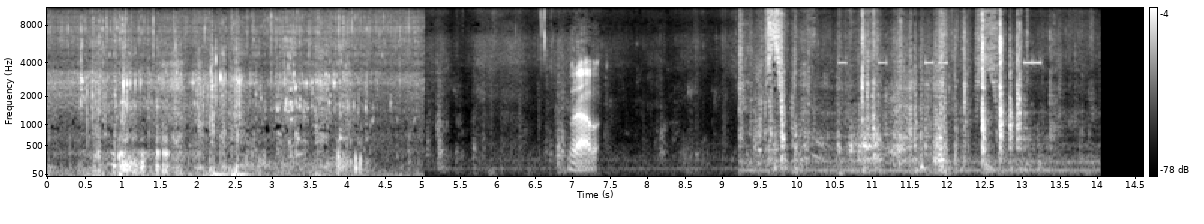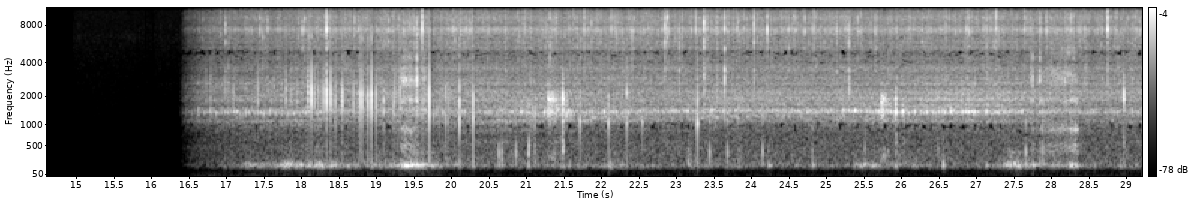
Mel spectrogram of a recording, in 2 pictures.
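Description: Muffled water rushes and bubbles underwater.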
